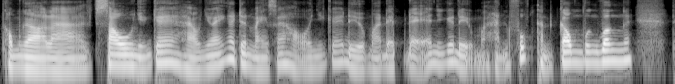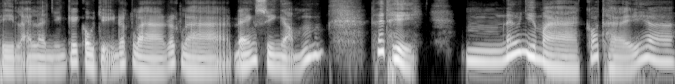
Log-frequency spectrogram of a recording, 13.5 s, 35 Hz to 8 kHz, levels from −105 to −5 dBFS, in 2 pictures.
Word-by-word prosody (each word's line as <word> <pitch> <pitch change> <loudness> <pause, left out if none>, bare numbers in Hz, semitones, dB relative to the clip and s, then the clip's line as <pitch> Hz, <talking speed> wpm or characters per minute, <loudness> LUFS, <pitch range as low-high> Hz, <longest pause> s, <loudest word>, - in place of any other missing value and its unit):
Không 105 0 -1
ngờ 100 -2 +6
là 95 +1 +1
sau 120 -1 +6
những 105 +2 -3
cái 140 +2 +2
hào 105 -7 -2
nhoáng 115 - -2
ở 180 - +2
trên 130 -7 -1
mạng 95 -2 -4
xã 125 +7 -6
hội, 100 -6 -6
những 105 +3 -11
cái 140 +2 -7
điều 105 -7 -3
mà 95 -1 -8
đẹp 105 +1 -6
đẽ, 125 - -4
những 130 -1 -6
cái 150 - -1
điều - - -2
mà 125 - -12
hạnh 105 +1 -8
phúc, 185 +9 -1
thành - - -4
công, 140 0 +5
vân 140 -1 -1
vân 155 0 +6
ấy, 165 - +1 0.4
thì 100 -1 -1
lại 100 +1 -5
là 105 -1 -2
những 100 +2 -6
cái 145 +6 0
câu 120 -5 +1
chuyện 105 +1 -5
rất 130 +3 -4
là 95 -3 0
rất 135 +7 -5
là 95 -4 -2
đáng 125 +6 +1
suy 130 -7 0
ngẫm. 115 - -2 0.5
Thế 290 - +6
thì, 150 - +5 0.5
ưm, 150 -1 -1
nếu 235 +7 +5
như 235 -8 +6
mà 110 - +1
có 195 - -2
thể, 105 - -4
a, 155 -4 -2
115 Hz, 235 wpm, -23 LUFS, 100-145 Hz, 0.5 s, ngờ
